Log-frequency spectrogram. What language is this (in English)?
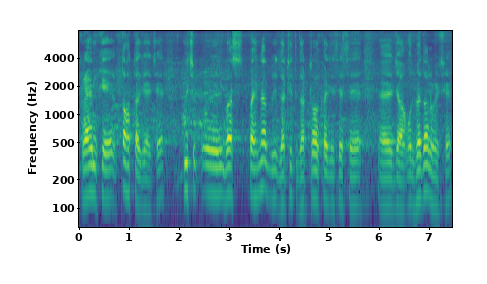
Maithili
